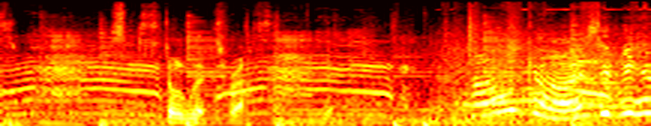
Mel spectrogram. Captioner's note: baby crying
